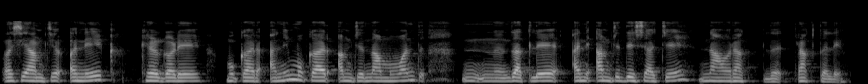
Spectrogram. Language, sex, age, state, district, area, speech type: Goan Konkani, female, 45-60, Goa, Canacona, rural, spontaneous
